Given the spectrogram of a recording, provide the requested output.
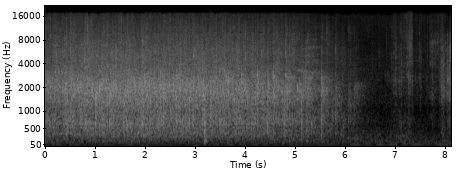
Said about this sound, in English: Now that deserves an applause right there.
